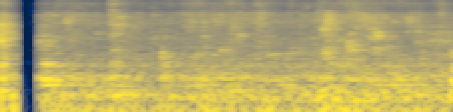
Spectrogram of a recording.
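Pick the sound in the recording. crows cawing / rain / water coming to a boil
water coming to a boil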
